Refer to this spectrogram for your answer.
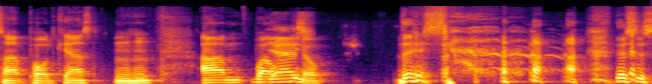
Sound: laughs

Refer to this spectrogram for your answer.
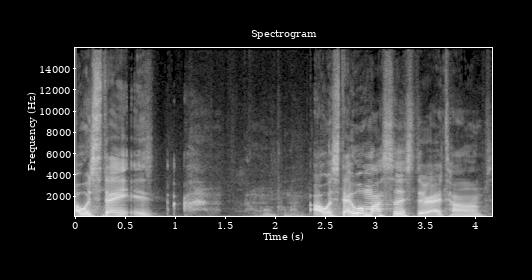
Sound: stutters

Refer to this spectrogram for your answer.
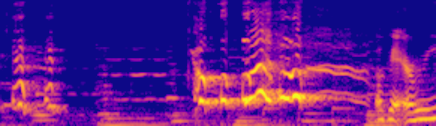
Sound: laughs; both laughing

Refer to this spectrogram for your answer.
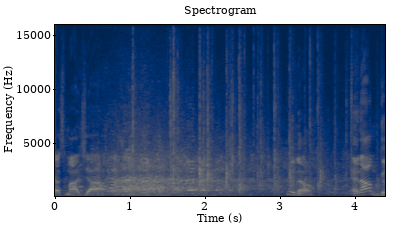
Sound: crowd laughing

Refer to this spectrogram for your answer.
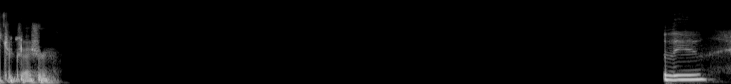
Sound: silence

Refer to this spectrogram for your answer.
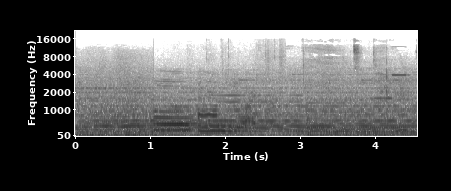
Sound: city noise; thermometer beeping

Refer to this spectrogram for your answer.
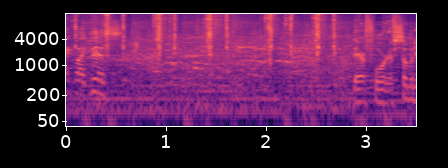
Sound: gun clicks rhythmically

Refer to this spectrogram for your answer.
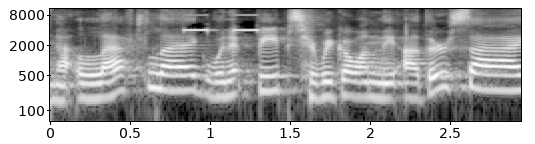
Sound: timer beeps

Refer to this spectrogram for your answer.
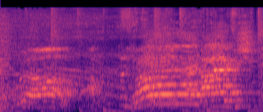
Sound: whines

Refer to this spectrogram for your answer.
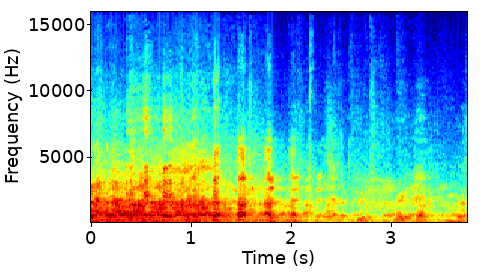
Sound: laughter

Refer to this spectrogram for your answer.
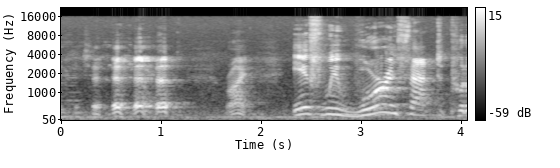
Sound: laughing

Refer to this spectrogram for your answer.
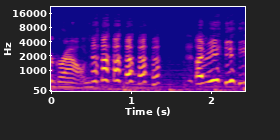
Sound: laughs

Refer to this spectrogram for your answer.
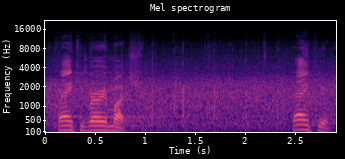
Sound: applause

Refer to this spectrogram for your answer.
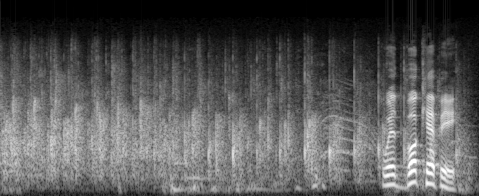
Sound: applause

